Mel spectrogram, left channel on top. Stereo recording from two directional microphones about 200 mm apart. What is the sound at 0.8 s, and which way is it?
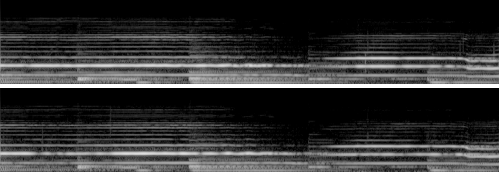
Music, 25° left (ahead or behind).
